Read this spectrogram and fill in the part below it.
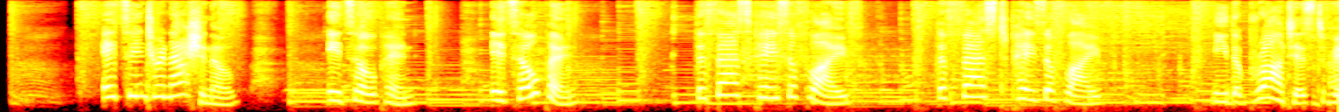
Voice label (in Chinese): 女 中文专题; 万科尖岗山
